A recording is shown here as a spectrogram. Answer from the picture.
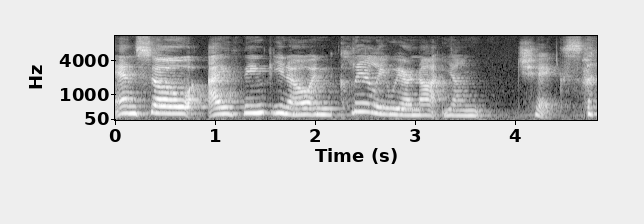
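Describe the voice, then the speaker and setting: A woman with a high pitch speaks very slowly and with ordinary pitch variation, amid noticeable background noise and audible room echo. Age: 50s. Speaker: podcast co-host, health background. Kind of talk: casual chat.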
